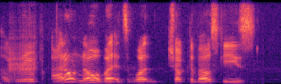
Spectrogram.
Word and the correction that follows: Dukowski: or Dukowski, pardon me.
